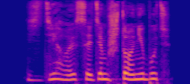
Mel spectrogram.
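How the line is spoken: Hissing. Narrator (Russian): шипела Лискина мать

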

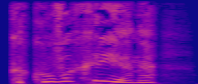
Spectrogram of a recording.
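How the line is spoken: Exclaimed. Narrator (Russian): воскликнула она

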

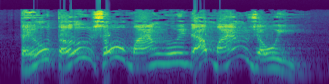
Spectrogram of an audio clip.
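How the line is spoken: Thunderous roar. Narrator (Vietnamese): Tử Diện Côn Luân gầm lên tạo sấm

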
